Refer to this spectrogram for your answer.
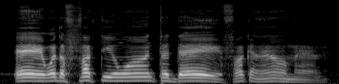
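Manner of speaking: put-on loud Brooklyn accent. Asked what Jerry sounds like, the speaker answers in Jerry's Brooklyn accent. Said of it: "He sounds like he's from Brooklyn".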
